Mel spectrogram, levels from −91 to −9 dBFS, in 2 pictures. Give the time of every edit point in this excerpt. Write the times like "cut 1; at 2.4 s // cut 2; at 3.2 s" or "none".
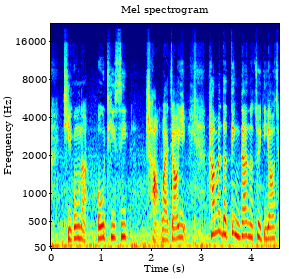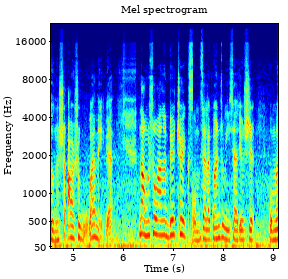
cut 1; at 7.4 s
